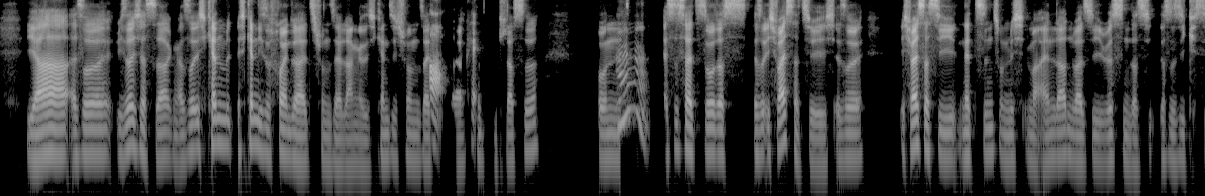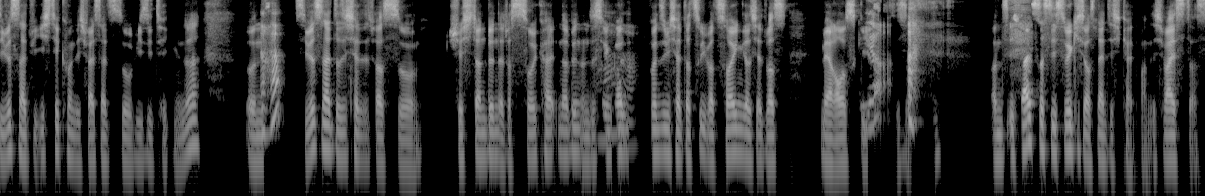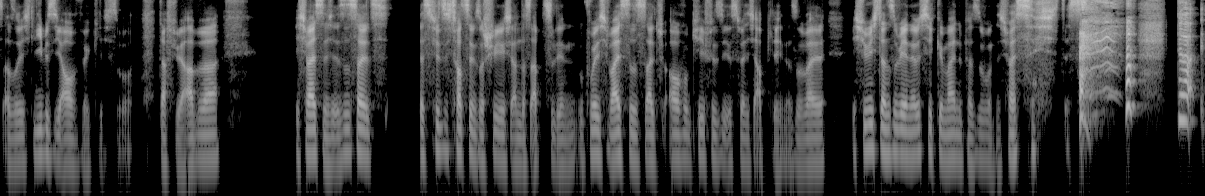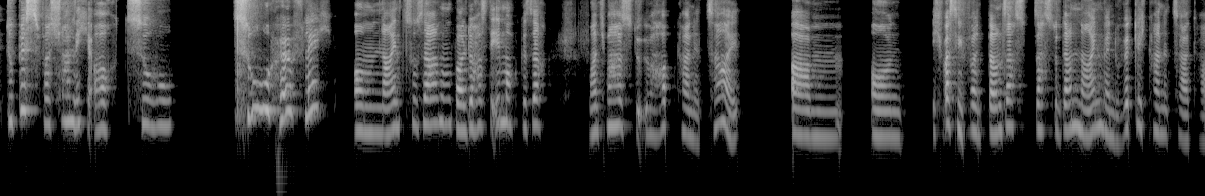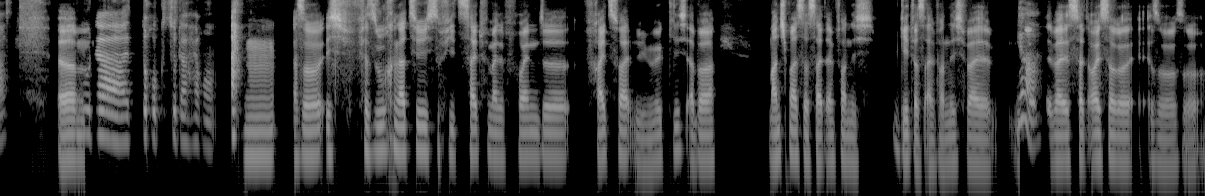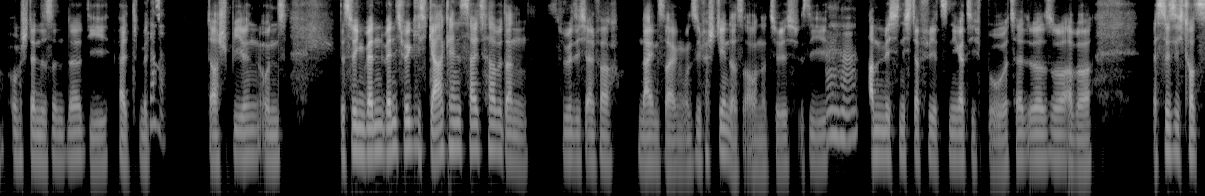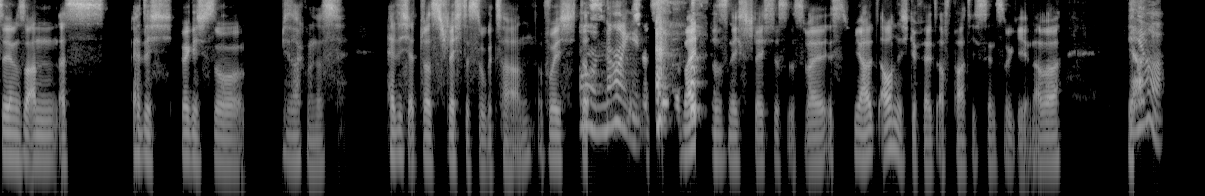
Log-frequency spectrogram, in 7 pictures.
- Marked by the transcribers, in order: chuckle; laughing while speaking: "weiß nicht"; chuckle; chuckle; unintelligible speech; unintelligible speech; chuckle
- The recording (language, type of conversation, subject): German, advice, Wie kann ich höflich Nein zu Einladungen sagen, ohne Schuldgefühle zu haben?
- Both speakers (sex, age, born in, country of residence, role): female, 65-69, Germany, United States, advisor; male, 18-19, Germany, Germany, user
